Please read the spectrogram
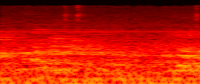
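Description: Faint voices leaking through a participant's unmuted microphone on a video call, with a steady high whine coming in about half a second in and a couple of soft mouse clicks.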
